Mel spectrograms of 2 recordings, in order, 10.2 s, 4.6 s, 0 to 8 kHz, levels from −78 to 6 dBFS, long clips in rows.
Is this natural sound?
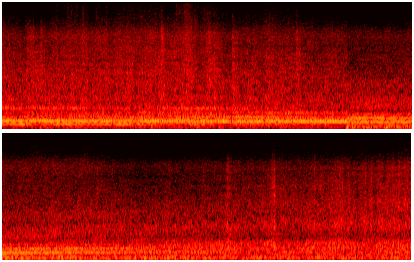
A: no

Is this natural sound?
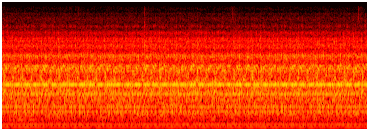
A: yes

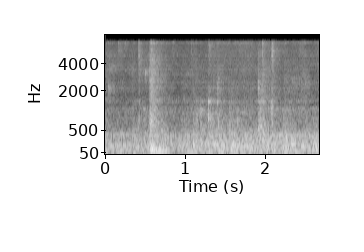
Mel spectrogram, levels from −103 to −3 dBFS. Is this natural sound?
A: no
